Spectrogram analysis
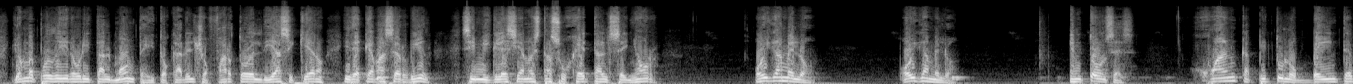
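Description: A man's voice: lowish voice, slightly rough. A man preaching a sermon, reading Bible verses aloud and asking the listeners pointed questions with emphasis.

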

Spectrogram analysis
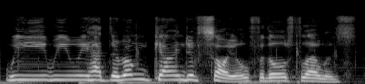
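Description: A man's voice: high voice, measured pace, warm tone, voice pushed up. Man as a genial, blustering father pig. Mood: flustered, genial. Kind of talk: children's cartoon storybook read-aloud.

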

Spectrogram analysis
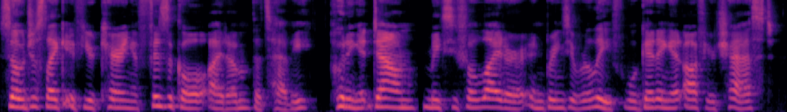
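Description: Woman, middle-aged, fairly high voice, podcast co-host, chatty, encouraging. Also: fairly even intonation, normal speed, few pauses. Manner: chatty and encouraging, with many affirming murmurs. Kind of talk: casual marriage podcast chat.

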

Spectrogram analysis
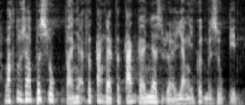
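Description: Male pastor, lively and animated storytelling sermon, echoing church hall. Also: medium pitch, quick pace. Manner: animated, addresses the congregation as "Saudara".

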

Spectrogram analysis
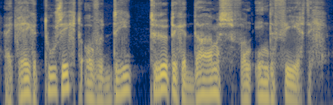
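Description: A man's voice: low-pitched, animated, unhurried, darkish tone, breathy edge, no echo, studio quality. A man reading a first-person story aloud in a wry, sardonic manner.

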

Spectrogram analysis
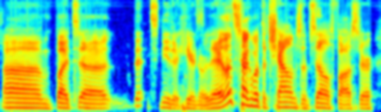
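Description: A man's voice: mid-range voice, moderate pace, sharp tone, no room sound, studio quality. A man hosting a casual podcast recap, talking animatedly and acting out quotes in exaggerated voices. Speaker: podcast host.

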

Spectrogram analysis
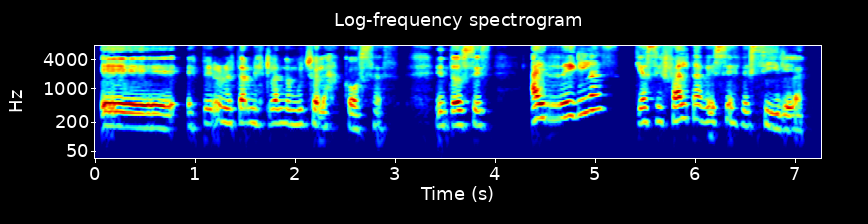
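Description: A woman with a Rioplatense Spanish accent, talking through ideas in a casual podcast chat, often pausing on "eh". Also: fairly low pitch, animated, a little mellow, breathy edge, lo-fi sound. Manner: thoughtful, explains with many filler "eh"s.

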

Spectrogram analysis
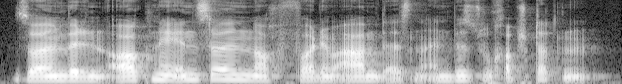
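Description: A nervous young wizard who halts and stammers over his words, as a woman reading a fan story plays him. The voice is pitched a little low, gravelly and rough at the edges. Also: level tone. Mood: teasing. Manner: halting, stammering.

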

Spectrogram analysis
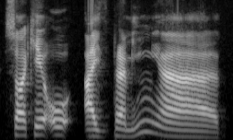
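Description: A man's voice: a little high, expressive, slow, pushed and bright, smooth, no room sound, clean studio sound. A man in a casual book discussion, chatty and eager to add details.

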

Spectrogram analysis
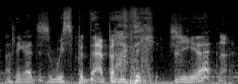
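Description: A man's voice: medium pitch, fast, fairly bright tone, soft background music. A young man hosting a casual podcast quiz, chatty and laughing often. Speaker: podcast host reading quiz questions. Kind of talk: casual chat.

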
